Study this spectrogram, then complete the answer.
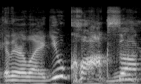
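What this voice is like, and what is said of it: Put-on Boston accent. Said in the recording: “that's the only thing I can do in a Bob and Boston accent.”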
